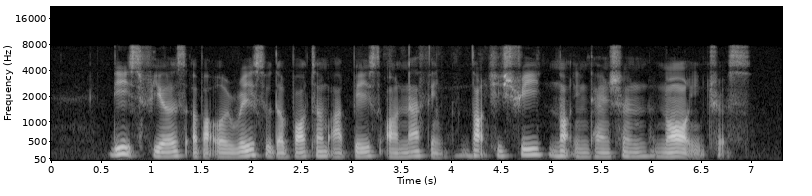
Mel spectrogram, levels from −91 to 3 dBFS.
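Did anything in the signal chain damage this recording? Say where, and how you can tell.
No, nothing in the signal chain audibly damaged this speech recording. No stage, from capture through to playback, leaves a mark that can be heard anywhere in the clip.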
